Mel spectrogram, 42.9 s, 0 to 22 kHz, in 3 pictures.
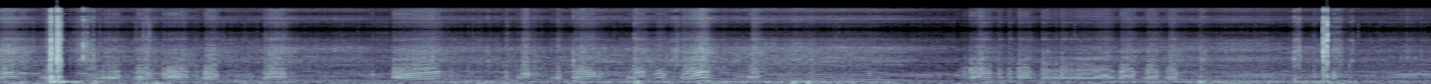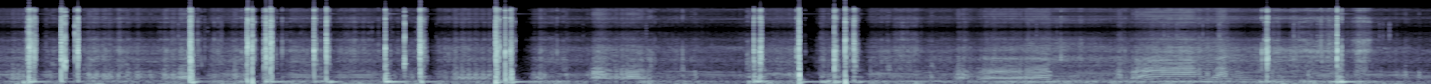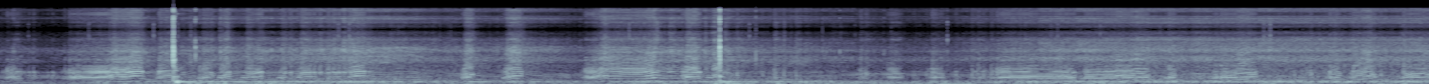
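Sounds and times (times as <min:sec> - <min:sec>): dirt bike engine revving: 0:00.0 - 0:42.9
sharp knocks and clatter: 0:00.4 - 0:01.6, 0:14.4 - 0:20.0, 0:21.8 - 0:23.5, 0:26.9 - 0:28.2.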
